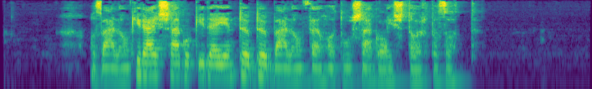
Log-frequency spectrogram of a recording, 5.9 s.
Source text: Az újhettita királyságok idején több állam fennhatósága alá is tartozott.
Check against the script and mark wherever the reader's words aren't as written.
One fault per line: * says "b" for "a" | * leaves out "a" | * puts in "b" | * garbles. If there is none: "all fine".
* says "állam" for "újhettita"
* puts in "több"
* leaves out "alá"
